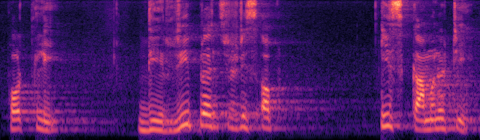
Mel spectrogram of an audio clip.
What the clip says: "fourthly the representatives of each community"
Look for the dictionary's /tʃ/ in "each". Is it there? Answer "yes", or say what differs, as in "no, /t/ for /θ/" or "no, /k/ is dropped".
no, /s/ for /tʃ/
